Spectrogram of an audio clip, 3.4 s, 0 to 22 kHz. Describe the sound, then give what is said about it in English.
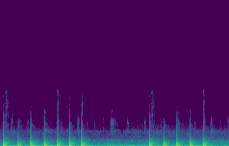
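Police officers pound heavily on a house door at 4:32 a.m.: a rapid burst of about seven loud knocks, a short pause, then another quick series of five or six, forceful with no voices. “Upon hearing pounding at her door, Vicky staggered downstairs”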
